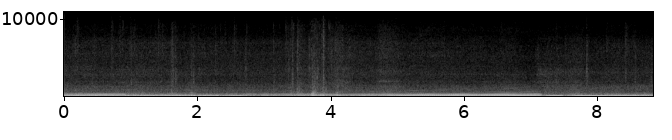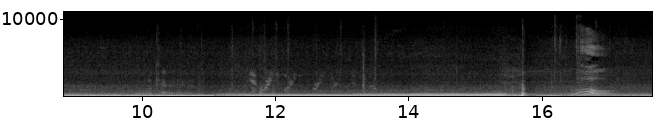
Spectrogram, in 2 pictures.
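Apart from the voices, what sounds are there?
Veilside Mazda RX-7 car driving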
